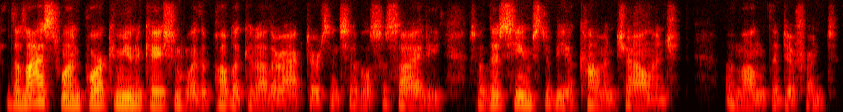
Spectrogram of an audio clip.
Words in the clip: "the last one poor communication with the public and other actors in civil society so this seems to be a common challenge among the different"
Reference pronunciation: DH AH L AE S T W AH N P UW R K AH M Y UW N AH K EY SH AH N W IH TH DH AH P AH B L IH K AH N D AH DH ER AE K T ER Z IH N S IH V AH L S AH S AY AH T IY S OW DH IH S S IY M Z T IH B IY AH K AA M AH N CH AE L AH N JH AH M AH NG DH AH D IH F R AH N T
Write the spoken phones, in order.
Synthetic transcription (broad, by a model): DH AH L AE S T W AH N P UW R K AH M Y UW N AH K EY SH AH N W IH DH AH P AH B L IH K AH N AH DH ER AE K T ER Z IH N S IH V L S AH S AY AH T IY S OW DH IH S S IY M Z T IH B IY AH K AA M AH N CH AE L AH N JH AH M AH NG DH AH D IH F R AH N T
